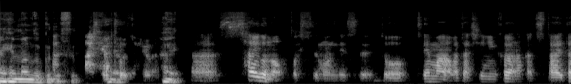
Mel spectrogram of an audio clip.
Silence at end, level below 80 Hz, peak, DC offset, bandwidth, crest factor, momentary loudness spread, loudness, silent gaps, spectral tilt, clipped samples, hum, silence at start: 0 s; -58 dBFS; -6 dBFS; under 0.1%; 12.5 kHz; 18 dB; 15 LU; -25 LUFS; none; -6.5 dB/octave; under 0.1%; none; 0 s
